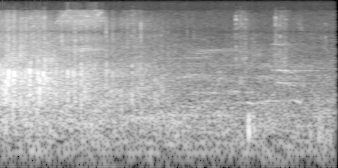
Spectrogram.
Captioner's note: cheers and applause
